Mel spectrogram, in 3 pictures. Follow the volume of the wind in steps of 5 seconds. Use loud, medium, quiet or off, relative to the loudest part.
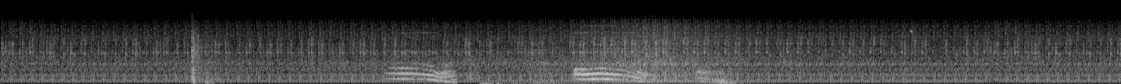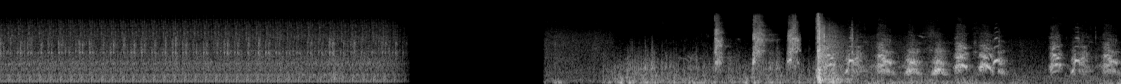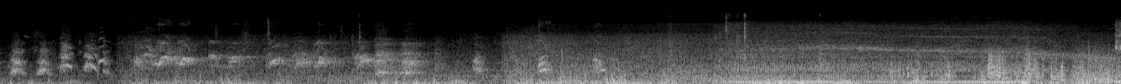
off, off, off, quiet, quiet, medium, loud.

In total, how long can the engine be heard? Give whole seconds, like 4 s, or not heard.
19 s.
